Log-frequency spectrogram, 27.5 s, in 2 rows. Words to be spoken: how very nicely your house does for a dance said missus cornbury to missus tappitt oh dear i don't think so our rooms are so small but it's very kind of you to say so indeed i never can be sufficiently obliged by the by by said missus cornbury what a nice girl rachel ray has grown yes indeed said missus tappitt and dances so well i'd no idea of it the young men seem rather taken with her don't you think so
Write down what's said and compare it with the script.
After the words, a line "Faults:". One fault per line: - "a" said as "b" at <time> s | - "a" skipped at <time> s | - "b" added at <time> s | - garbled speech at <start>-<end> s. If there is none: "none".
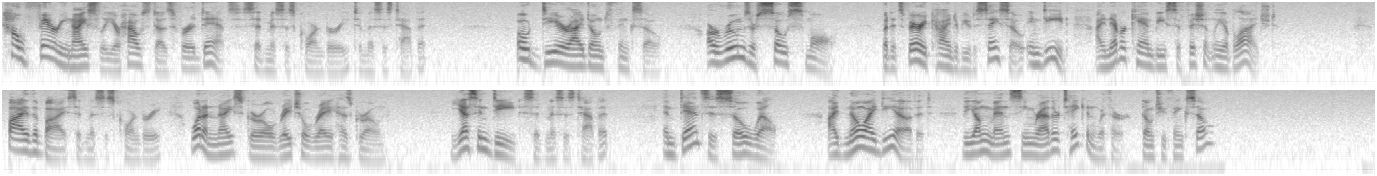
how very nicely your house does for a dance said missus cornbury to missus tappitt oh dear i don't think so our rooms are so small but it's very kind of you to say so indeed i never can be sufficiently obliged by the by said missus cornbury what a nice girl rachel ray has grown yes indeed said missus tappitt and dances so well i'd no idea of it the young men seem rather taken with her don't you think so
Faults:
- "by" skipped at 14.4 s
